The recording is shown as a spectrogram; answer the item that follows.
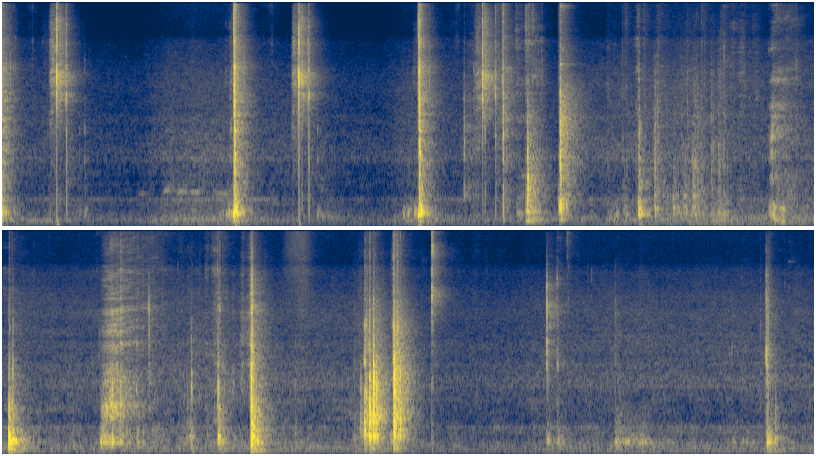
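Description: Hand tools and a TV circuit board being handled on a workbench while a capacitor is desoldered and pulled: a dozen or so sharp clicks and knocks at irregular intervals, with a couple of longer scraping rustles in the middle.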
